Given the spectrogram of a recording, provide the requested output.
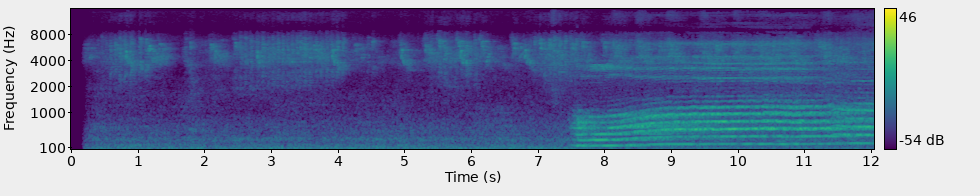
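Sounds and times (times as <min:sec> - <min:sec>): small birds chirping: 0:00.2 - 0:09.2.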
